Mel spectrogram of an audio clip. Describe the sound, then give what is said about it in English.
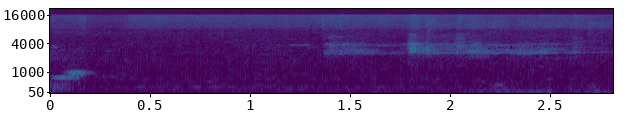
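A bird chirps rapidly and insistently outside in the background, a continuous string of high-pitched calls that grows busier partway through. “I love how you can hear that bird going nuts.”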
